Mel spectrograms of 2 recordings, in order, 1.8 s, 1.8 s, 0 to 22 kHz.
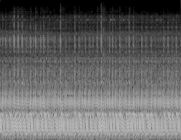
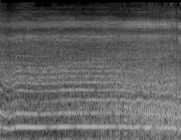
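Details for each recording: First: A lovely Reds WR7 Diamond Edition engine running an absolute treat inside a Mugen MBX6T whatever it's called. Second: Mugen MBX6T nitro truggy running on 20% nitro fuel while warming up: a steady, soft, muffled buzz with no crisp edge. The mixture is set far too rich.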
